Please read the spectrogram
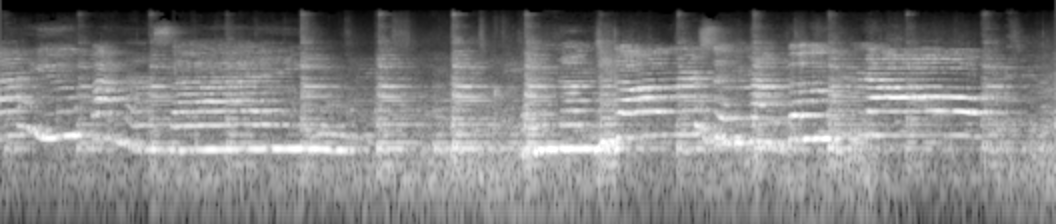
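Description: Live country band: a young girl singing long held notes over strummed guitar and a hand drum beaten in a steady rhythm.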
